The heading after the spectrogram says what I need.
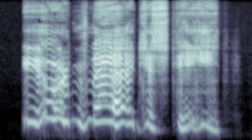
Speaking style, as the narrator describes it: he wheezed

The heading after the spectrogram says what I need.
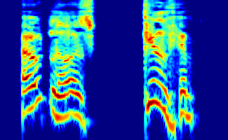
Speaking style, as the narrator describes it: sobbed Lady Amorai

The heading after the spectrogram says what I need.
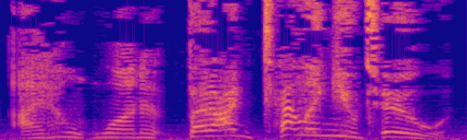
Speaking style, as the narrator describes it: He screamed

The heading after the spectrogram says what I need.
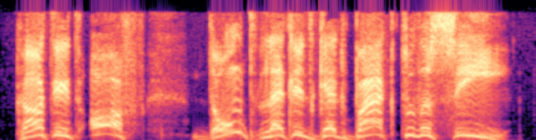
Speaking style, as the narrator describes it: Lucas roared

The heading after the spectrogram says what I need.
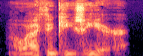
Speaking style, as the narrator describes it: murmured

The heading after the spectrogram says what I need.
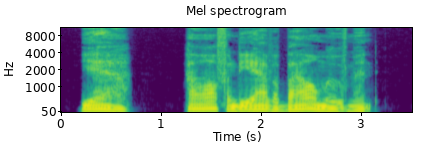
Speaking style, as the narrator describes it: Baker said dryly

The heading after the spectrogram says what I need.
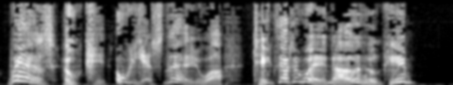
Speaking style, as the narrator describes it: said Hepzibah happily

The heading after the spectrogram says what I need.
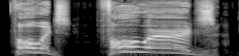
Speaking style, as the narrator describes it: Bronzy yelled at the rifle carders

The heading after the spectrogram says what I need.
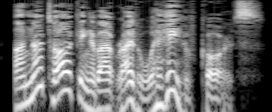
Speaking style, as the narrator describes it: called brightly

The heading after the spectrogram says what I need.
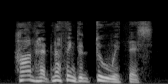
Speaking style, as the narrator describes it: Leia snapped

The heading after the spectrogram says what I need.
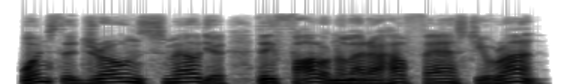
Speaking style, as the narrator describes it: Slightman's boy said eagerly

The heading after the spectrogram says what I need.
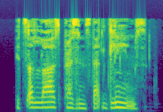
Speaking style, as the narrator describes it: he said, his voice gruff with habitual arrogance

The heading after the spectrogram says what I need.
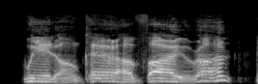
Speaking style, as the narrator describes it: they bawled back

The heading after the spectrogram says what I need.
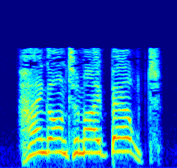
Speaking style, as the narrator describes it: Obi-Wan shouted

